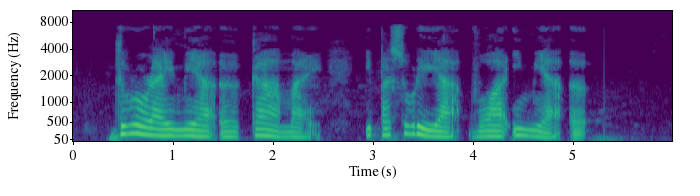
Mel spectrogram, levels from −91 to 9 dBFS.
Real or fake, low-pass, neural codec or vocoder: real; 7.2 kHz; none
